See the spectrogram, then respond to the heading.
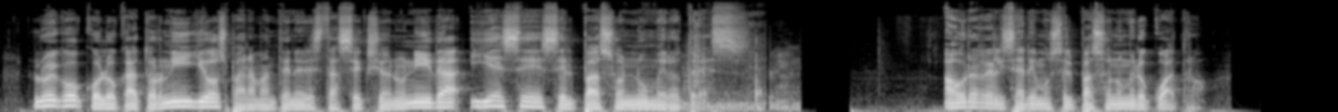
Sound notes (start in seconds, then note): none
